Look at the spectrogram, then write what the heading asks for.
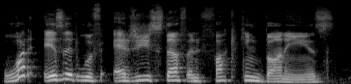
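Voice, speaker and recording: A man's voice: on the high side, lively intonation, a little slow. A man with a sarcastic, slangy way of talking, chatting and joking as a podcast co-host. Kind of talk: casual, joking chat and reactions.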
